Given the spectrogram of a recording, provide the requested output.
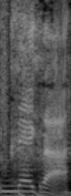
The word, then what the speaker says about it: Negra: but also an author let's not forget that Negra is that am I saying it right you're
